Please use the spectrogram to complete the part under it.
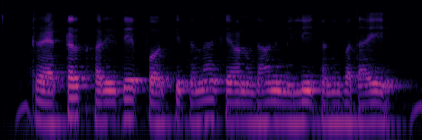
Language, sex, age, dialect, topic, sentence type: Bhojpuri, female, 25-30, Northern, agriculture, question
